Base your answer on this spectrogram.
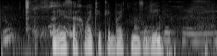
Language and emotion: Russian, neutral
